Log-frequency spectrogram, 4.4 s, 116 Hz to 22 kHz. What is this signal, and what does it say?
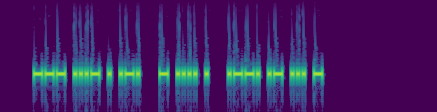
Morse code, heard as a keyed tone, about 45 wpm, 700 Hz. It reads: OVER THE PAST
